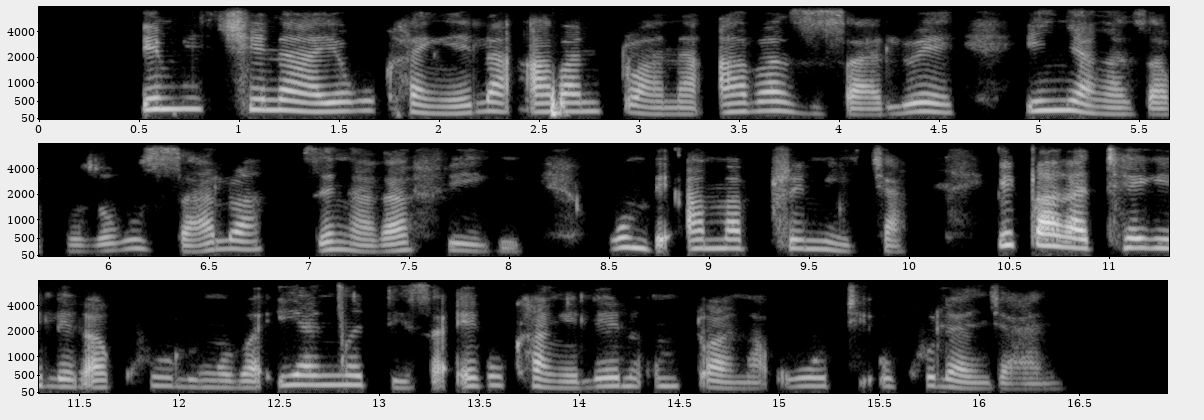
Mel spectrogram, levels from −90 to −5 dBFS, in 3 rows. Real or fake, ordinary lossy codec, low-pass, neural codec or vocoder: real; Opus, 16 kbps; 7.2 kHz; none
